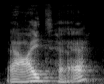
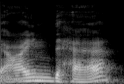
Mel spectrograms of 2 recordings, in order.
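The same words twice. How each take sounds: First: The word is said in a reduced, shortened form. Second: The word is said with all its sounds. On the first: "I simplified it to better pronunciation" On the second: "I didn't say"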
